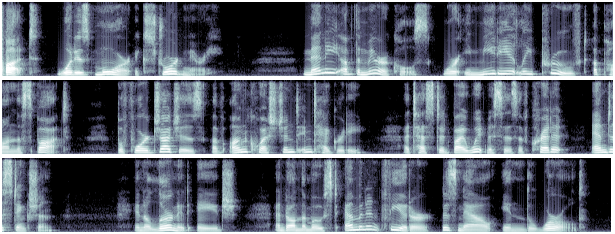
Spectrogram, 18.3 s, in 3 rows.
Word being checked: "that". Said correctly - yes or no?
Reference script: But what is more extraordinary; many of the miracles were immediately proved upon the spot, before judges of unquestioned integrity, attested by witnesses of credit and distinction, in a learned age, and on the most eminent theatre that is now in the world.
no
